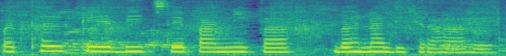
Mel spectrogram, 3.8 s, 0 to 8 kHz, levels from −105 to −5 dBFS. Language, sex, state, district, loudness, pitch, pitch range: Hindi, female, West Bengal, Alipurduar, -13 LUFS, 235 Hz, 220-245 Hz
